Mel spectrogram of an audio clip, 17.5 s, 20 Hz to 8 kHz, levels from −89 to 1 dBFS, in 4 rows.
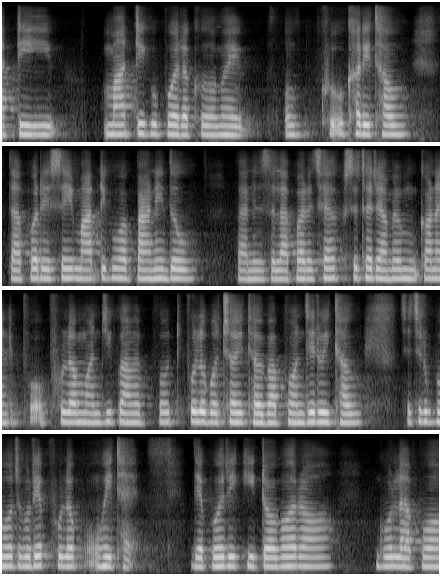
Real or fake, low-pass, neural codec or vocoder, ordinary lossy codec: fake; 7.2 kHz; codec, 16 kHz, 0.3 kbps, FocalCodec; none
